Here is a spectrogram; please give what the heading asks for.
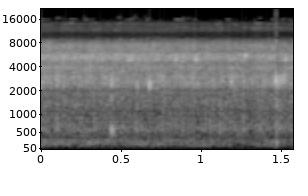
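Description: Steady sizzling of food frying in hot oil, a dense hiss with small pops and crackles scattered throughout, heard alone with no voices.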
